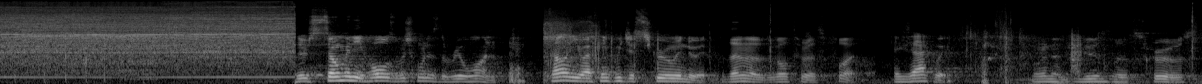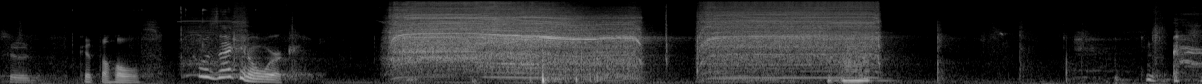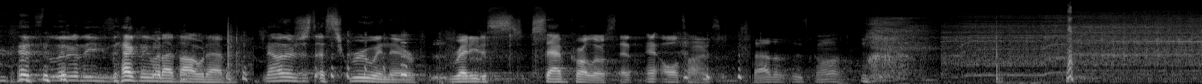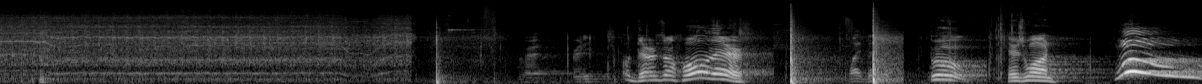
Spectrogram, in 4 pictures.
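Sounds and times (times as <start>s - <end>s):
power drill driving screw: 0.0s - 3.0s, 5.4s - 6.3s, 13.8s - 14.5s, 15.8s - 21.0s, 32.8s - 40.4s
sharp knock: 44.0s - 45.1s.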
